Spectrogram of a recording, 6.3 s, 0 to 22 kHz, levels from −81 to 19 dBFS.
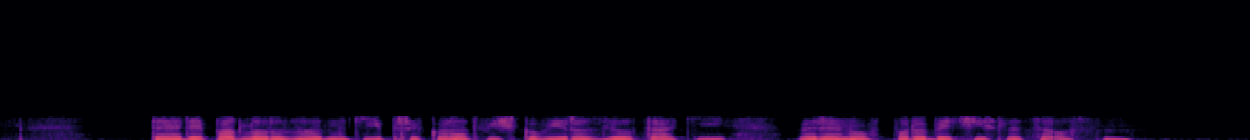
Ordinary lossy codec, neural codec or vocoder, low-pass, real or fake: AAC, 24 kbps; none; 3.6 kHz; real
